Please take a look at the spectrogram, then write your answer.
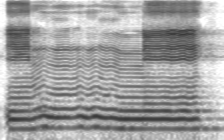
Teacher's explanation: حمزہ کو نون کے ساتھ ملائیں گے اور نون کو یا کے ساتھ ملائیں گے اور غنہ کریں گے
